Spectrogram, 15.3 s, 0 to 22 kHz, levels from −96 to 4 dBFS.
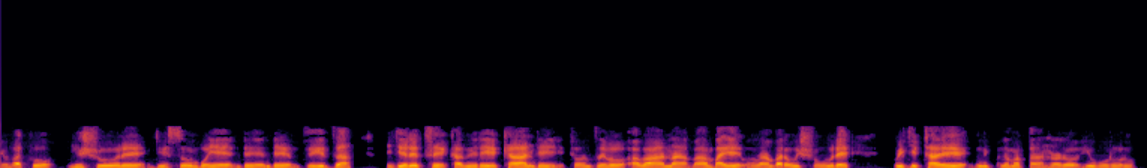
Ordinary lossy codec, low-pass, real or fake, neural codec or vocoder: MP3, 32 kbps; 5.4 kHz; fake; codec, 16 kHz, 1 kbps, FunCodec, trained on LibriTTS, 50 frames a second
